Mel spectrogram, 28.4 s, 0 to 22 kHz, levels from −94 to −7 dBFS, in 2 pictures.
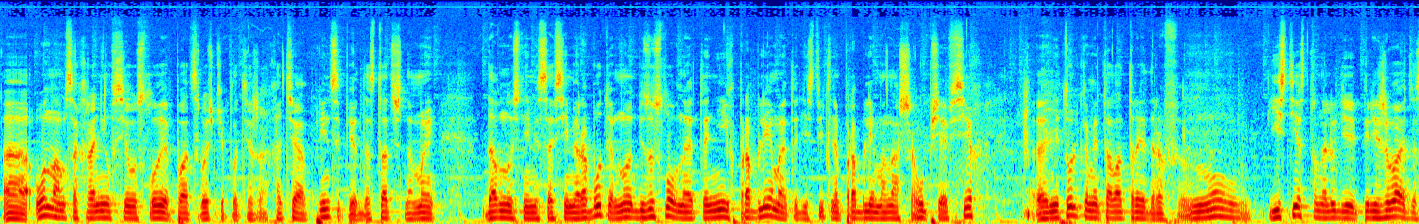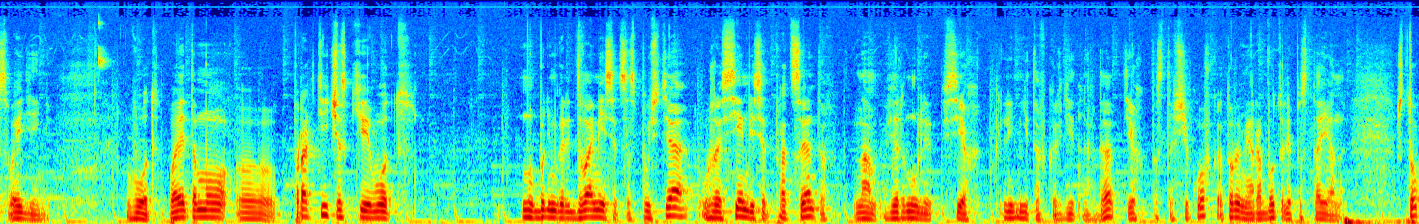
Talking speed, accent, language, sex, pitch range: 135 wpm, native, Russian, male, 105-125 Hz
